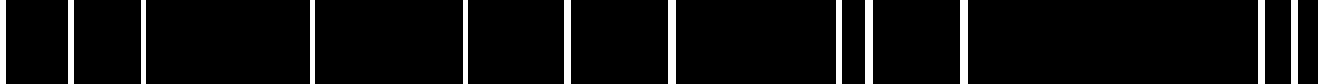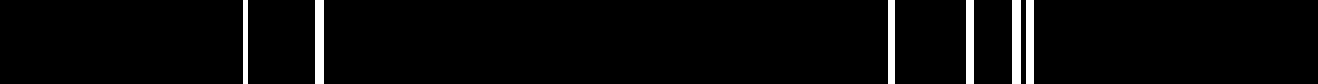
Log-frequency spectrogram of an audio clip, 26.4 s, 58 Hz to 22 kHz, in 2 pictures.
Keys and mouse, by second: 0.0 click, 0.6 click, 1.0 click, 1.3 click, 1.7 click, 2.6 click, 17.7 right click, 18.1 middle click.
